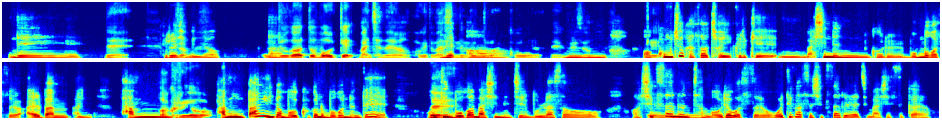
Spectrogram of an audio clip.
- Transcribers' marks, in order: none
- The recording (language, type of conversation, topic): Korean, unstructured, 어떤 축제나 명절이 가장 기억에 남으세요?
- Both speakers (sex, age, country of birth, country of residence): female, 60-64, South Korea, South Korea; male, 30-34, South Korea, South Korea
